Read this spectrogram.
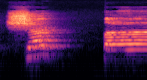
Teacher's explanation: syaknya dibaca tafkhim tebal fathah 1 harokat, kemudian setelahnya ditekankan ke huruf ta yang tasydid, syatta, dan taknya setelah ditasydidkan fathah 2 harokat karena setelah huruf ta ada seperti huruf yang sama dengan huruf ya sukun meskipun tidak ada titik 2 seperti ya sukunnya.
